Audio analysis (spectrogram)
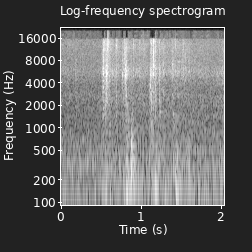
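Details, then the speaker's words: Old truck rolling slowly over a speed bump at -12°: three or four dull bangs from something loose underneath. The owner first suspected ice, then believed it was loose hanging parts under the running boards. "Something's banging somewhere. Sounds like a door that's open, but there's no doors open."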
